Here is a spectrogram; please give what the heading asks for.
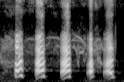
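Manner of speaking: very high, loud shriek of laughter. Real, not acted. Laughing at the catfish's photo, shrieking. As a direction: let out a piercing laugh.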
